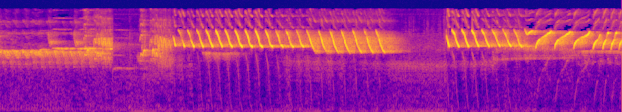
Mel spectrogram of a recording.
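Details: Spanish timbrado canary singing a training song: a metallic opening note, short silence, then long fast pulsed trill with rolling repeats, a pause, and a renewed bright trill rising in pitch.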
